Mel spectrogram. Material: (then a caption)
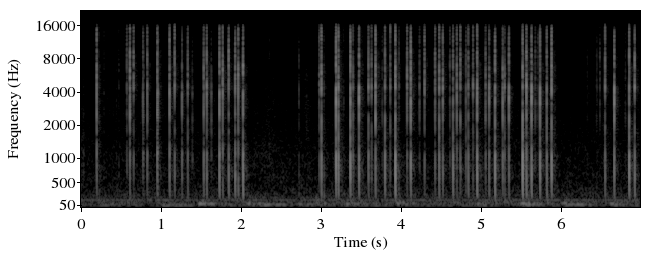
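Plastic, glass. A small, solid white Samsung smartphone with a plastic back and glass screen, resting on a shag carpet, is tapped and scratched across its screen and back with fingertips and long red nails. About thirty quick, dry, bright clicks come in fast irregular bursts, each dying away almost instantly, with faint scratchy rustle between them. A steady low hum sits quietly underneath throughout.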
